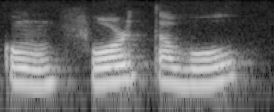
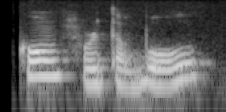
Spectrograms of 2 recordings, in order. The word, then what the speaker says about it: comfortable: it's very clean and comfortable right comfortable not comfortable comfortable but watch your head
